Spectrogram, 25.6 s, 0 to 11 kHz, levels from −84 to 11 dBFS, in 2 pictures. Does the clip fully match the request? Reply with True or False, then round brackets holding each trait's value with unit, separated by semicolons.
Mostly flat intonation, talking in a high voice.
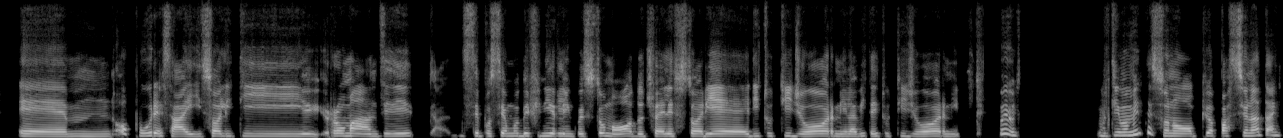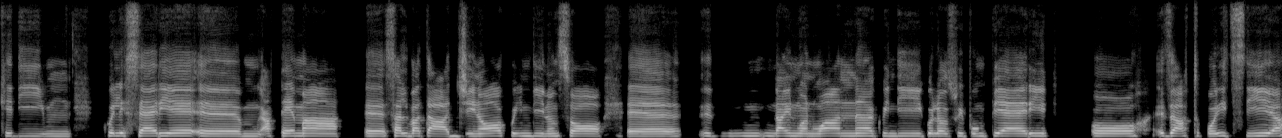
True (1.7 semitones; 200 Hz)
